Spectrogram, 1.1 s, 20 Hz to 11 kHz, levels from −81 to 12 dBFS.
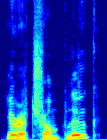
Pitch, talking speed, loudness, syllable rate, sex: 190 Hz, 225 wpm, -16 LUFS, 5.2 syllables/s, male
